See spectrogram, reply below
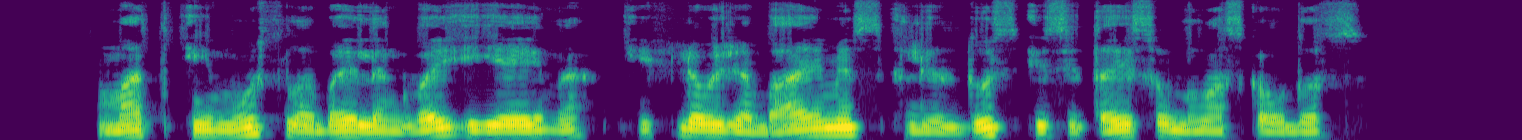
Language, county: Lithuanian, Telšiai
